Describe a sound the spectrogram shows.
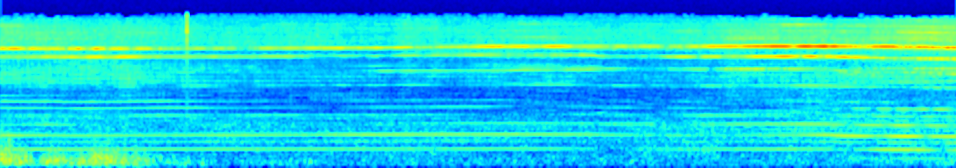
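A model airplane's small engine buzzes steadily overhead, growing louder near the end.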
